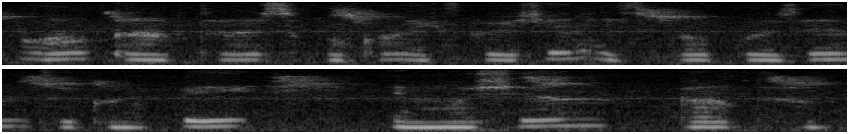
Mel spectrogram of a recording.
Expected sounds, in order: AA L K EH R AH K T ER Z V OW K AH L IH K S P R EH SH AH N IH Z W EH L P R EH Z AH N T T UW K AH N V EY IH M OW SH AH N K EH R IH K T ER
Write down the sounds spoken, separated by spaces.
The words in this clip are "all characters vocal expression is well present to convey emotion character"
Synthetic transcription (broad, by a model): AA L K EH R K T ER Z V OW K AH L IH K S P R EH SH AH N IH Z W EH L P EH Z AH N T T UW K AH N P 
